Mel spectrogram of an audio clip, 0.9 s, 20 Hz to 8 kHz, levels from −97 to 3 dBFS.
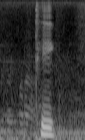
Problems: background conversations at intervals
